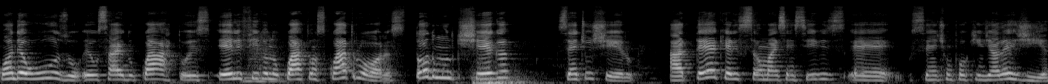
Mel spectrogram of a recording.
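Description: This woman's voice is high-pitched, with lively intonation and a moderate pace. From Brazil. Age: 50s. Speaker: perfume reviewer. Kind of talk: casual vlog review. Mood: enthusiastic, fond. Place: home room. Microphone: phone near.

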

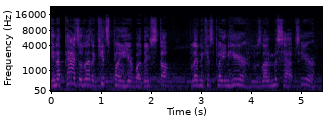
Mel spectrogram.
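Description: Over clear background music, a man speaks fairly quickly in a high pitch. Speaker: travel vlogger. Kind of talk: casual vlog commentary. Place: tunnel cave. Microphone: phone near.

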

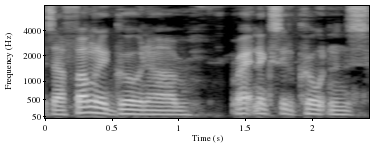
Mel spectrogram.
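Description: The recording is dry and free of echo. A man rushes along at a very fast pace, his pitch moving in an ordinary way. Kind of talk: casual informational vlog. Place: forest. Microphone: phone near.

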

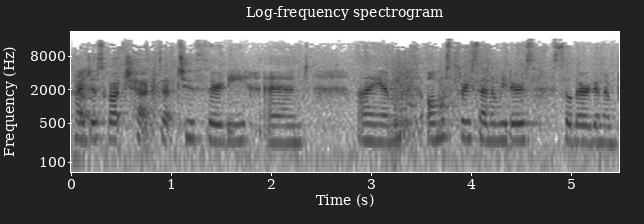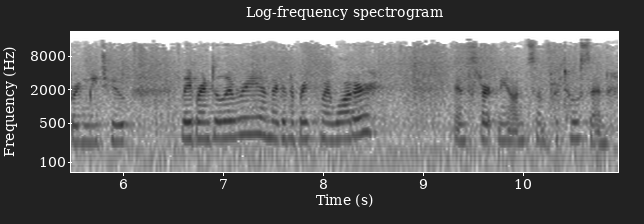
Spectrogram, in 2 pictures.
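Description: Noticeable background noise sits behind a woman with a high pitch. She talks at a moderate pace with fairly even intonation. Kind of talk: casual vlog chat. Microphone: phone near.

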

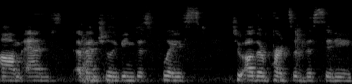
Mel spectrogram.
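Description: A woman speaks at a moderate pace with light background noise. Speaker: speaker. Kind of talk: lecture. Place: meeting room.

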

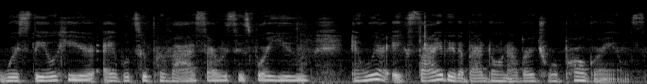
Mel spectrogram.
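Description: Over light background noise, a woman with a very deep, low pitch and a somewhat breathy voice speaks fairly slowly, her pitch swinging very widely. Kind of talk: program introduction. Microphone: phone near.

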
